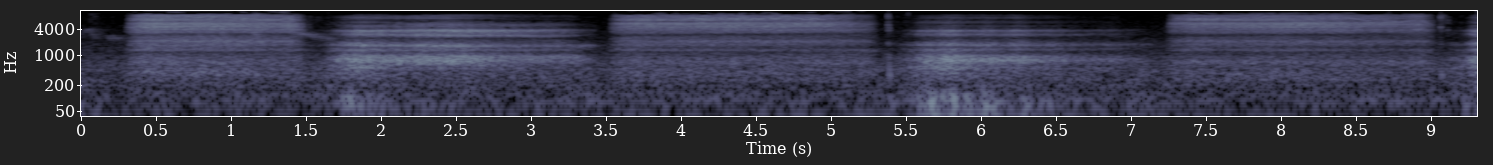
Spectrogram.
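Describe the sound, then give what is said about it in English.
Slow, deep human breathing: a few long, airy inhales and exhales in steady alternation, each lasting about two seconds, with no talk. “So I just trick myself, just take 10 breaths right now.”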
